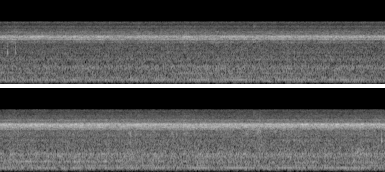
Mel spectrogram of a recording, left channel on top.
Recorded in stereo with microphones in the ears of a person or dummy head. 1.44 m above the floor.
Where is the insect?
10° right (ahead or behind), 1.3 m.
